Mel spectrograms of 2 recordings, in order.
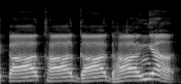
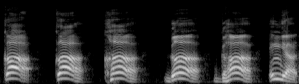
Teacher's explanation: जो व्यंजन कंठ से बोले जाते हैं वो कंठी स्पर्श व्यंजन कहलाते हैं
